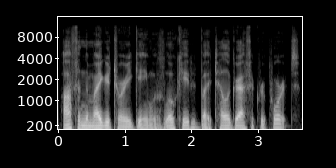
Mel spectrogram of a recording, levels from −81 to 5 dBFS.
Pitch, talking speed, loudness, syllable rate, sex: 105 Hz, 145 wpm, -19 LUFS, 5.4 syllables/s, male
